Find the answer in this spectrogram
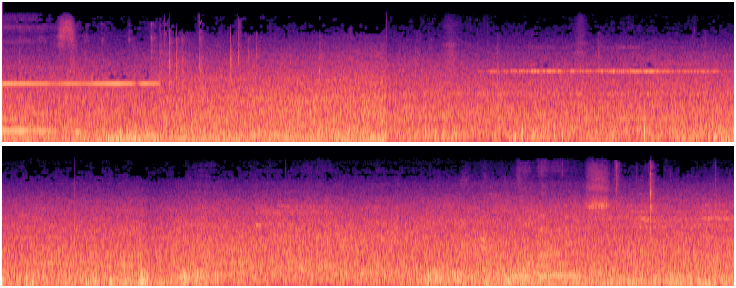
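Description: City street noise: a steady rumble of traffic with faint voices of passers-by, and a thin high tone for about two seconds midway.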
